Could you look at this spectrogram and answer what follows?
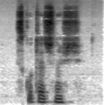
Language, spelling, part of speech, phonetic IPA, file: Polish, skuteczność, noun, [skuˈtɛt͡ʃnɔɕt͡ɕ], LL-Q809 (pol)-skuteczność.wav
